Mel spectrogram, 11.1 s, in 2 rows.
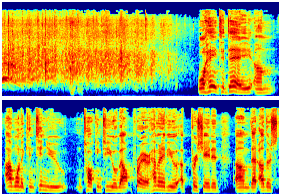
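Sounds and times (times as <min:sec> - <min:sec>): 
audience applauding: 0:00.0 - 0:03.7
speech: 0:01.4 - 0:01.8, 0:03.9 - 0:11.0.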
